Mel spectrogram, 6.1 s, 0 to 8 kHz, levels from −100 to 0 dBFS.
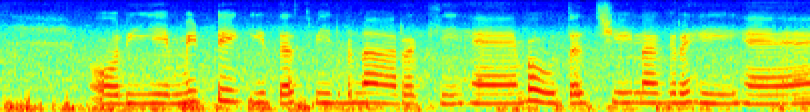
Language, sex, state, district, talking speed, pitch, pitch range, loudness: Hindi, female, Haryana, Charkhi Dadri, 130 wpm, 250 Hz, 235-260 Hz, -16 LUFS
